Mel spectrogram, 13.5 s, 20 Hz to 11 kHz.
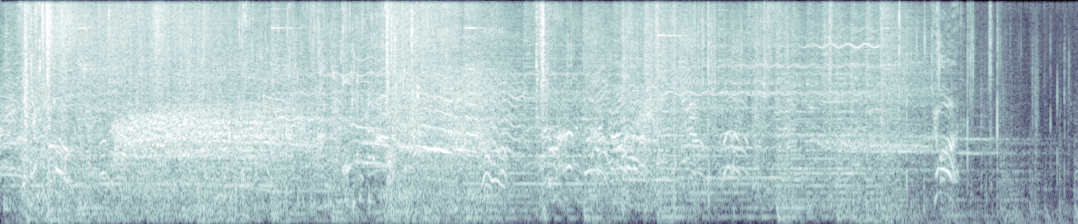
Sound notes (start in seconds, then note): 0.1 gunshots popping; 3.5 soldier sputtering; 5.2 soldiers screaming; 9.5 dramatic music continues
